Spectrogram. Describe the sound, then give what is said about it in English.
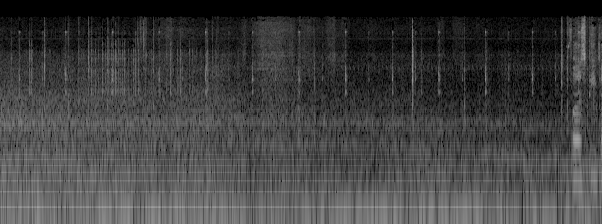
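Steady low road rumble from a car driving in traffic, a constant engine-and-tyre drone with faint, irregular ticking clicks scattered over it throughout. “I'm driving, as I said, and I'm in traffic, and I missed my turn.”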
